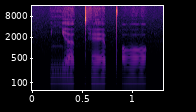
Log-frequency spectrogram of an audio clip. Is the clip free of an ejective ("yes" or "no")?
no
